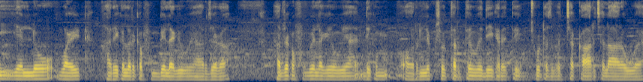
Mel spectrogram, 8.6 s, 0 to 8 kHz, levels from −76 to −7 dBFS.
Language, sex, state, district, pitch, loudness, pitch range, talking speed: Hindi, male, Madhya Pradesh, Katni, 115 Hz, -19 LUFS, 110-115 Hz, 240 wpm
